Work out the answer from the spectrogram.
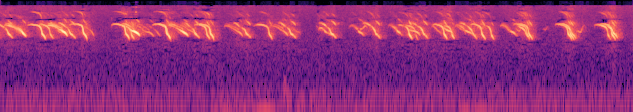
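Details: Domestic chicks peeping in a dense, continuous chorus: many overlapping high, sharply falling notes, several per second, with no other clear sounds.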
